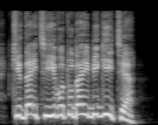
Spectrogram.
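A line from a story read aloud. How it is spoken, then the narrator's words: Shout. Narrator (Russian): Татьяна крикнула детективам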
